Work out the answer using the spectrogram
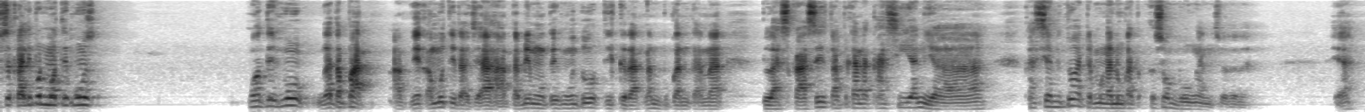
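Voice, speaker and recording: A male pastor preaching in casual, conversational style, asking rhetorical questions and answering them himself, swinging between loud emphatic peaks and quiet asides. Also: medium pitch, animated, brisk. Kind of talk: sermon.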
